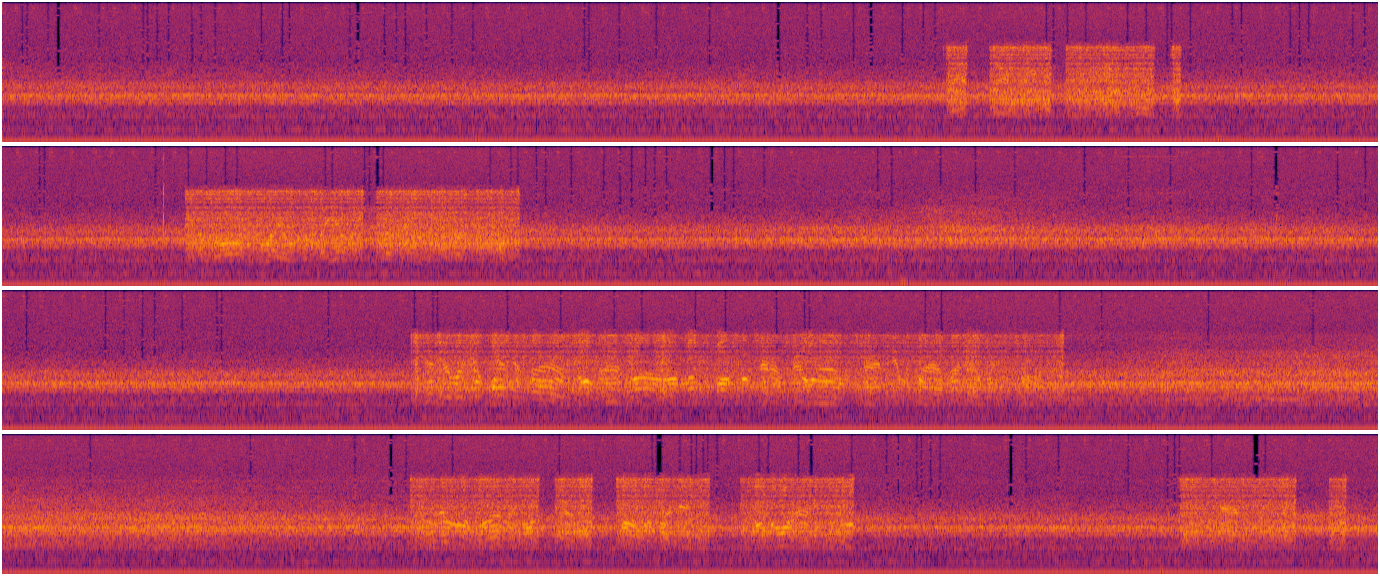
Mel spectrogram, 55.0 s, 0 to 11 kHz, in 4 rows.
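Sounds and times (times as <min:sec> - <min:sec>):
tinny radio voice chatter: 0:09.4 - 0:11.8, 0:15.5 - 0:19.0, 0:31.6 - 0:38.3, 0:45.2 - 0:49.9, 0:53.0 - 0:54.8.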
